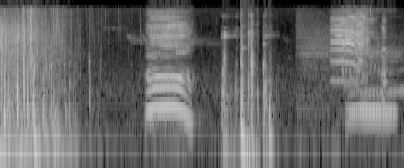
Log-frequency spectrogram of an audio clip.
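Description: Cartoon sound effect of a brick wall crashing down, the clatter and rumble of falling bricks dying away within the first second. After a brief lull come a short rising-and-falling pitched sound, a few light knocks, and another short falling pitched sound near the end.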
